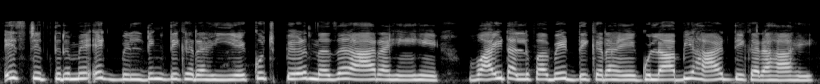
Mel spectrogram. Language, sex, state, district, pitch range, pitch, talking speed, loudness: Hindi, female, Madhya Pradesh, Bhopal, 215-250 Hz, 225 Hz, 175 wpm, -11 LUFS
